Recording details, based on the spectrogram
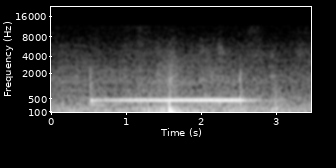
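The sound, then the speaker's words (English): A steady electronic phone ringback tone of an outgoing call, placed from a phone to escalate from instant messages, holds for about two seconds at moderate volume, with a few faint clicks and soft background noise around it and no one speaking. “So let me just call him and show you what happens when I escalate to a call.”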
